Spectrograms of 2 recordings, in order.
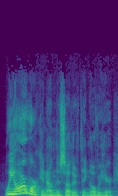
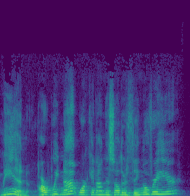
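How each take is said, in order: First: "are" hit firmly, falling statement tune; stress on are. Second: Rising question, mildly voiced as God; God's gentle question. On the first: Shown as a demonstration. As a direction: turn the question into a firm answer, leaning on "are". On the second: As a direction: ask it as a gentle rhetorical nudge. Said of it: "and he's like".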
